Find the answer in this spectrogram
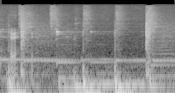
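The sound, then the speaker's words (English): Several heavy, thudding knocks on a door, about five in loose irregular succession, landing over a steady low hum with no one speaking. “Yeah, that should be him right right there knocking on the door”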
